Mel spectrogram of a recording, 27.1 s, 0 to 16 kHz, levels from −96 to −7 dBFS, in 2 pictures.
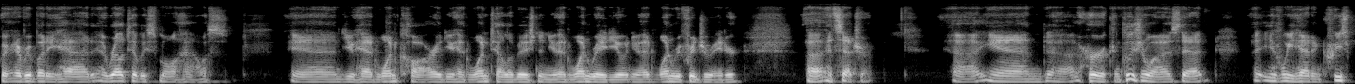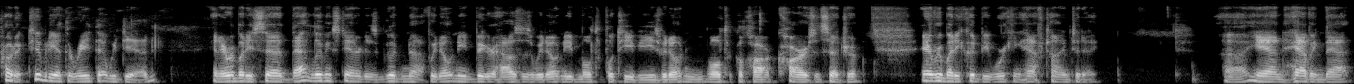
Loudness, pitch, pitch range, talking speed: -30 LUFS, 115 Hz, 105-125 Hz, 185 wpm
